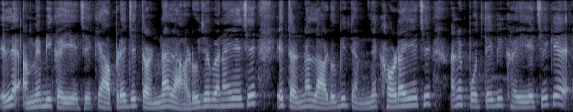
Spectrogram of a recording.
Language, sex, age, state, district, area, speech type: Gujarati, male, 18-30, Gujarat, Ahmedabad, urban, spontaneous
